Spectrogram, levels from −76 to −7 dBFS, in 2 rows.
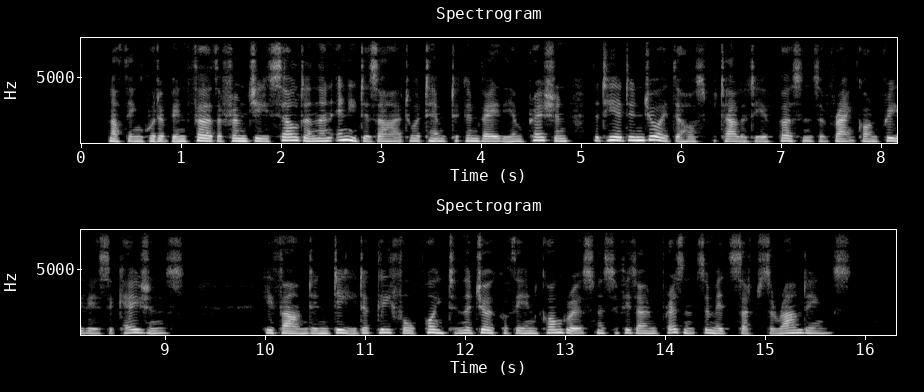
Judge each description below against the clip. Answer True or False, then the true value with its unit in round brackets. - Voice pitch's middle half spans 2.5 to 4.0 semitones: True (3.0 semitones)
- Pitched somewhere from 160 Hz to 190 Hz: True (185 Hz)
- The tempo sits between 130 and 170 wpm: False (180 wpm)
